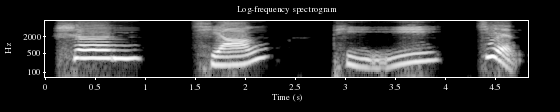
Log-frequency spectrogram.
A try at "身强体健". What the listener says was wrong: 身 字 短 ， 身 身 不 是 身 ， 到 这 就 不 走 了 。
